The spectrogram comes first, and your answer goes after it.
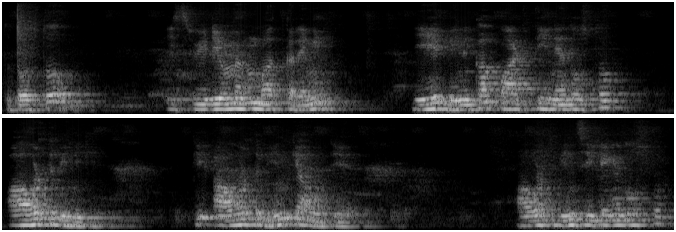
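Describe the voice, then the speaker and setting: A man's voice: medium pitch, unhurried, long pauses, warm tone. A man giving a classroom math lesson who asks the class questions and then answers them himself. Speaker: math teacher. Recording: very echoey room, mic far off.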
